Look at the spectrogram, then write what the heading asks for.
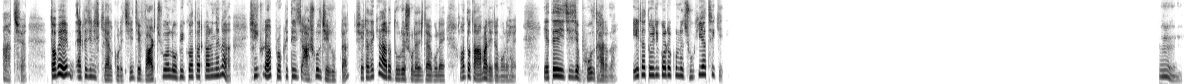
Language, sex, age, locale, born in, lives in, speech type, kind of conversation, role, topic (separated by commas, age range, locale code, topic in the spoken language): Bengali, male, 20-24, bn-BD, Bangladesh, Bangladesh, read, expert-assistant, asker, কেন কিছু সমাজে নদী বা বনকে পবিত্র মনে করা হয়, আর অন্য কোথাও তা হয় না?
